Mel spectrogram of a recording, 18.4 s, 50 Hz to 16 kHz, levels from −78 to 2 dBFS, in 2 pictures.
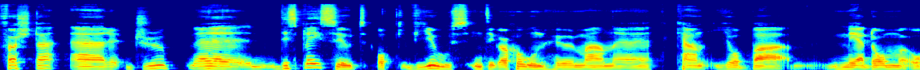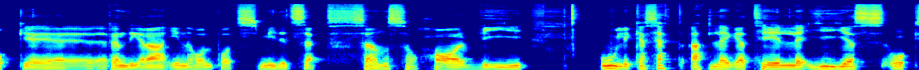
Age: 20-39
